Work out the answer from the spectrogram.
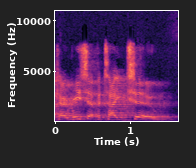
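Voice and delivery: a high call to the crew; calling out on set. Retold or imitated. Crew member calls across the set for the reset, calling out high.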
